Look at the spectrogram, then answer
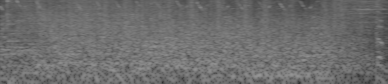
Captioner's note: helicopter crashing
